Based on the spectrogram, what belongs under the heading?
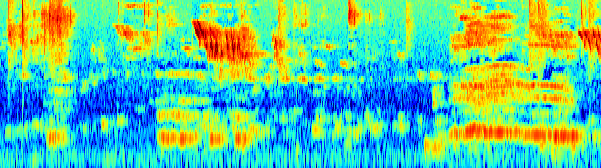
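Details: House sparrows chirping in the morning: busy overlapping high chirps and twitters from several birds, with lower chattering notes and a steady background hum.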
